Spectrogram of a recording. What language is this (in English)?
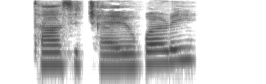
Pashto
